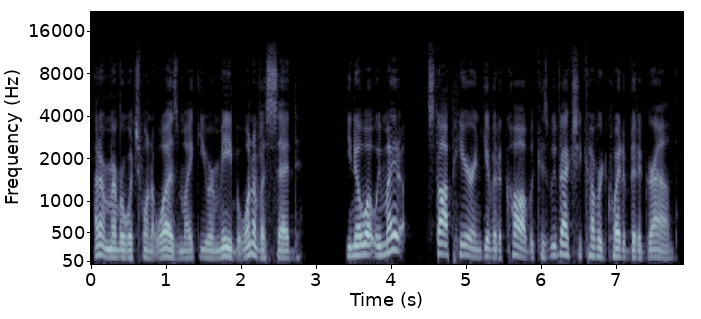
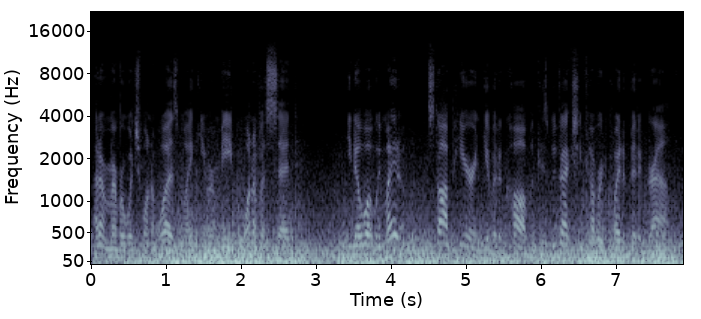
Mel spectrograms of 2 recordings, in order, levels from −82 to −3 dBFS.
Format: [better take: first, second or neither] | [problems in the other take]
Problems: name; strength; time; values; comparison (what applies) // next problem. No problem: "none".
first | wind noise on the microphone; heavy; 3 dB below the speech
